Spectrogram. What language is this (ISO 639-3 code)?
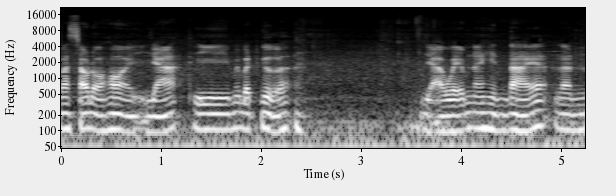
vie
